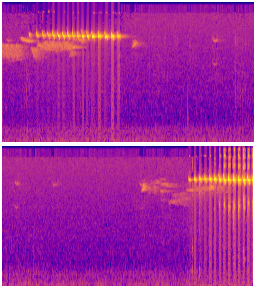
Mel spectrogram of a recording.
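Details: Two bursts of common firecrest song about seven seconds apart, each a rapid series of high, needle-thin notes rising in volume. A long quiet gap lies between them.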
